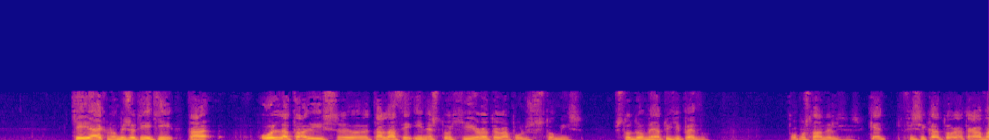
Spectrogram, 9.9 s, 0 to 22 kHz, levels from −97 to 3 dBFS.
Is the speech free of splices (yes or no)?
yes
